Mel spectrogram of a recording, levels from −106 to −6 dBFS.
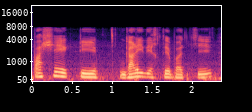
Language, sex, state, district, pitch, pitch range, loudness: Bengali, male, Assam, Hailakandi, 145 Hz, 135-160 Hz, -20 LUFS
